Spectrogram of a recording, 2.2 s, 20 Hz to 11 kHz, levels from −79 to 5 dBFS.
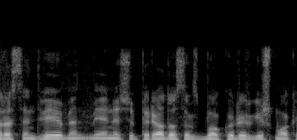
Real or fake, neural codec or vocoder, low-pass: real; none; 7.2 kHz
